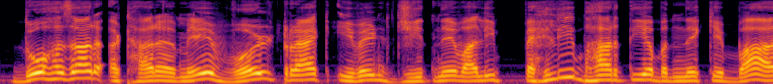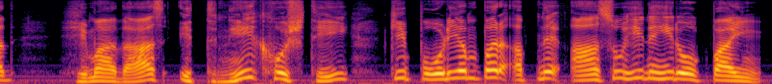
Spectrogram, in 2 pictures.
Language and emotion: Hindi, happy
